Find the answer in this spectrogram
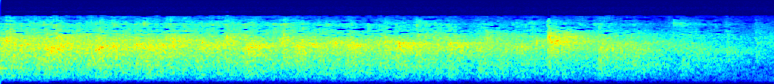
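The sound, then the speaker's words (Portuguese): An audience applauds for Christ in a sustained, dense wash of clapping that holds steady at a fairly loud level, then gradually tapers off toward the end. No one speaks over it. “Dê um aplauso a Cristo, pode ser, por favor?”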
